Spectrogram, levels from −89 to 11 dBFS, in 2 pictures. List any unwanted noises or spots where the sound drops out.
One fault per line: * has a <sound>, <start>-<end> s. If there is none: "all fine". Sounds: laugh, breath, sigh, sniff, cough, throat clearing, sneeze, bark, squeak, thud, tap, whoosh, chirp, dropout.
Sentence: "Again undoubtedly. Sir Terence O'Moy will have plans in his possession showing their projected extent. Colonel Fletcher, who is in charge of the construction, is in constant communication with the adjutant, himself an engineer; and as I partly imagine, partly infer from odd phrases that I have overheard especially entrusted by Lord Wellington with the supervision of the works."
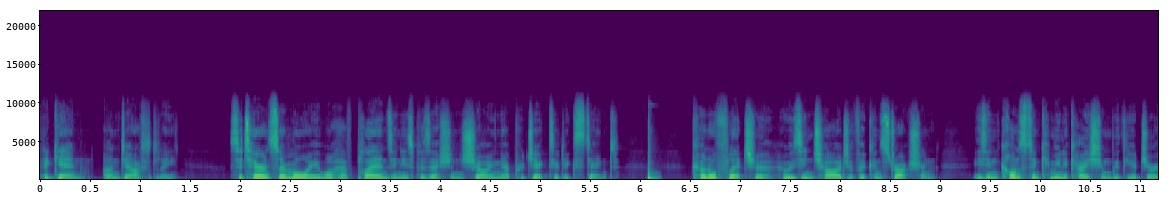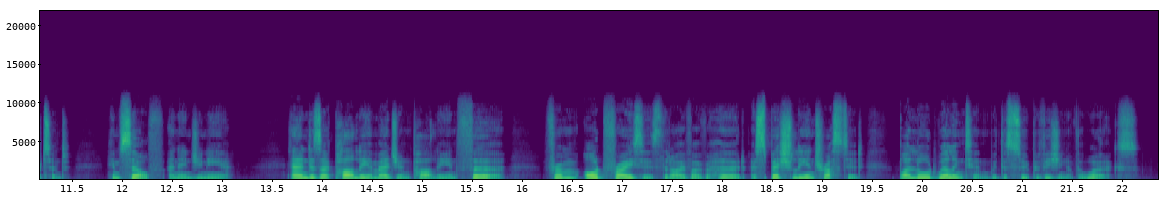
* has a tap, 6.1-6.2 s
